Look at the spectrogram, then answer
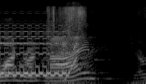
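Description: A cartoon bee's antenna ringing like a phone, a bright electronic melodic ringtone warbling loudly in a repeating pattern before fading off.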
